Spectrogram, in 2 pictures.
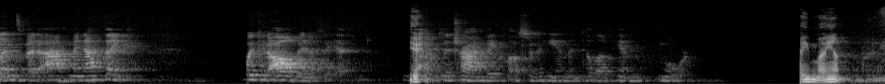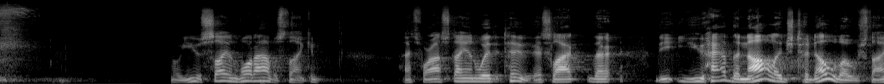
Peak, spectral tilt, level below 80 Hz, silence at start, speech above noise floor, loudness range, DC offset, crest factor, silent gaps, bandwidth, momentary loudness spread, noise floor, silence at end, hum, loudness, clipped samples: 0 dBFS; -4.5 dB/octave; -68 dBFS; 0 s; 49 dB; 10 LU; under 0.1%; 26 dB; none; 19.5 kHz; 21 LU; -73 dBFS; 0 s; none; -24 LUFS; under 0.1%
